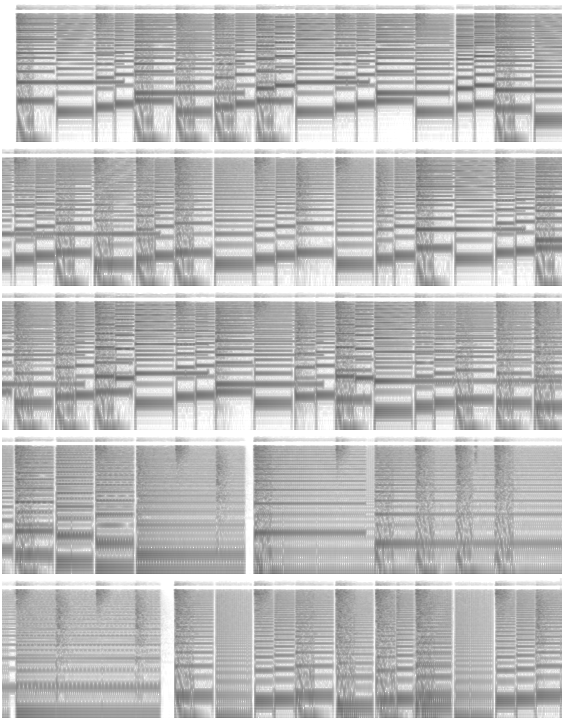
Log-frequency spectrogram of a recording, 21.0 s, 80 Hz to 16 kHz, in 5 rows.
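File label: 8 bit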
